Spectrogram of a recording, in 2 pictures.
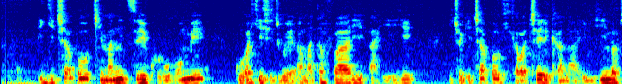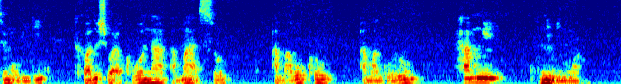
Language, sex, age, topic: Rundi, male, 25-35, education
